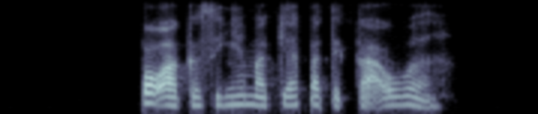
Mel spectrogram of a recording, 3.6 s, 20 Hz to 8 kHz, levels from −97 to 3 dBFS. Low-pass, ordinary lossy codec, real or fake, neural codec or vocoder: 7.2 kHz; Opus, 16 kbps; real; none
